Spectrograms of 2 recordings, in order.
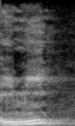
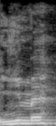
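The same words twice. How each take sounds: First: "imi" said with a clear long i sound at both ends; ancient Greek form. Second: "ime" said as ee-meh, ending on an open e; modern Greek form. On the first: Teacher gives the ancient Greek verb form, pronounced clearly. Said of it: "O grego antigo tinha imi". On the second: Teacher contrasts it with the modern Greek form, pronounced clearly. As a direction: end "ime" on an e, not an i. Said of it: "o grego moderno tem ime". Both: Shown as a demonstration.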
